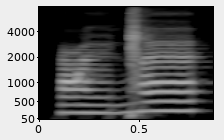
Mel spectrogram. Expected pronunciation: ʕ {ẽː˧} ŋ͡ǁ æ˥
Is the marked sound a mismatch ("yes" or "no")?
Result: no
